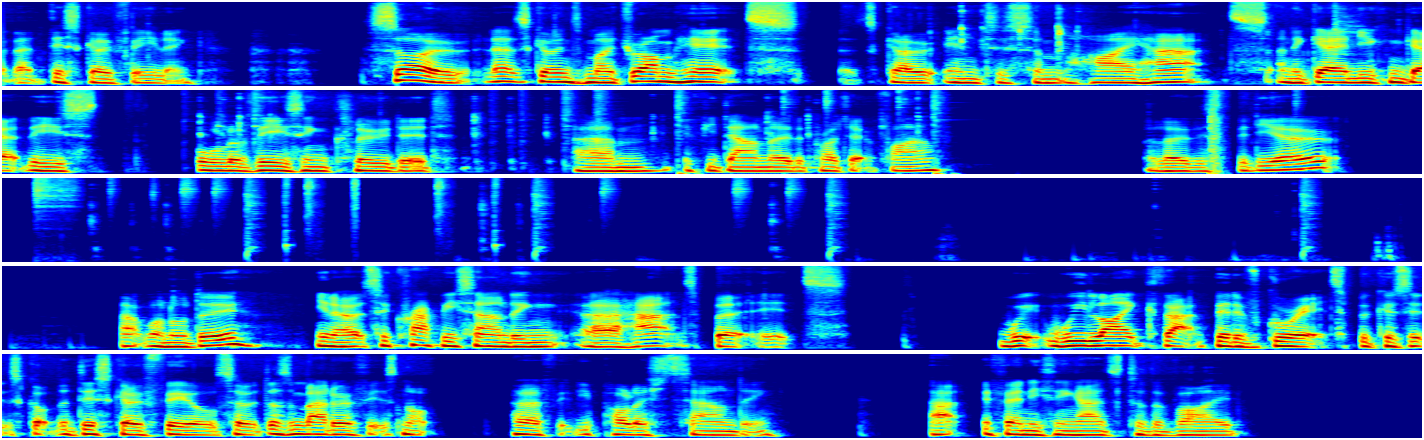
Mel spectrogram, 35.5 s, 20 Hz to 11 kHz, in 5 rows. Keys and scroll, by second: 4.8 Left, 4.9 Up, 5.3 Right, 8.1 Down, 9.5 Down, 11.5 Up, 14.3 Up, 14.7 Down, 15.9 Down, 16.3 Up, 17.1 Up, 17.8 Up, 18.1 Down.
